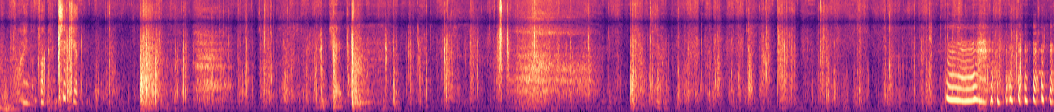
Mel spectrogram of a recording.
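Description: Papers rustle and crackle as a woman leafs through them.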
